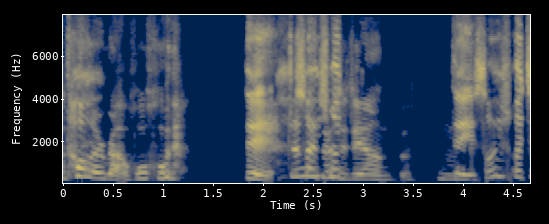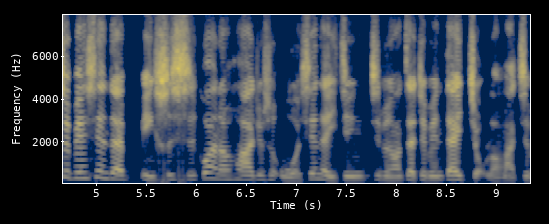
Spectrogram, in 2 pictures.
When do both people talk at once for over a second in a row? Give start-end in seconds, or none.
none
